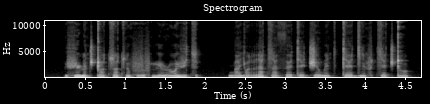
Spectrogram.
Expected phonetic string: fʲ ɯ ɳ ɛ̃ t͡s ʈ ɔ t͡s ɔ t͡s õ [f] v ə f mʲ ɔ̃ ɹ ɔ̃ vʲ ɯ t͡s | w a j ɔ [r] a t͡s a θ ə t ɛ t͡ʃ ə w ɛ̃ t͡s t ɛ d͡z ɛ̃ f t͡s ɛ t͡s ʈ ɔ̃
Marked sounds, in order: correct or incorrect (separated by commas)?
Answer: correct, correct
